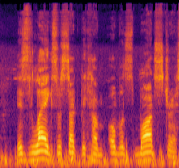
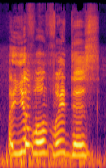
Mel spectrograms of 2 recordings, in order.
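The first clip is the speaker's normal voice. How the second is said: raised, high storyteller's yell; acted screaming; 9 semitones higher than usual. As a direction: shout defiance at your enemy, hammed-up. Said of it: "start screaming out".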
